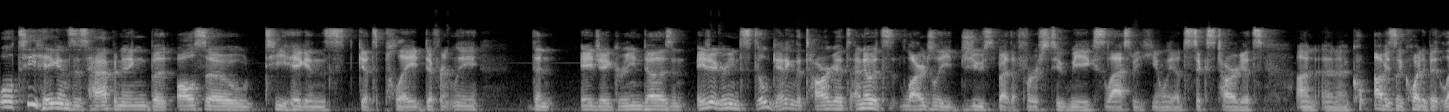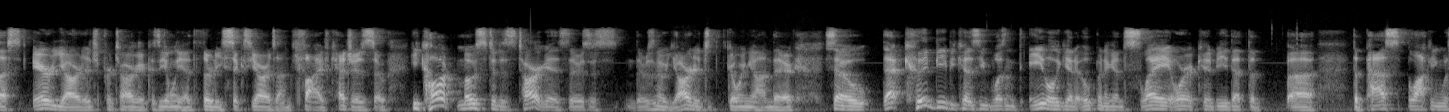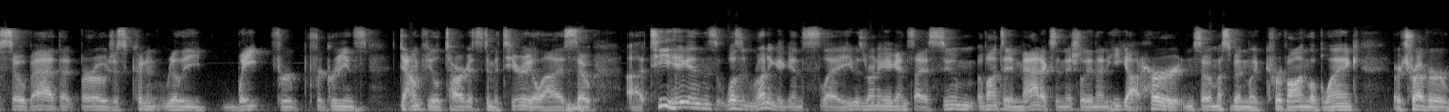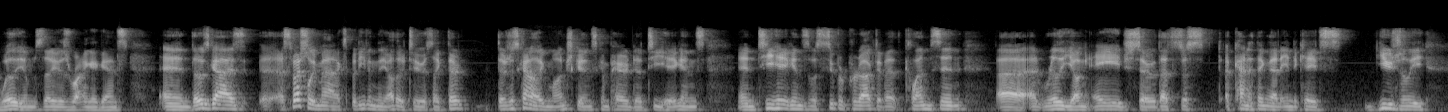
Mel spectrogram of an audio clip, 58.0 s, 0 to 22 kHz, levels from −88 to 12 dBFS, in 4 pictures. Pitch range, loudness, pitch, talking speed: 100-120 Hz, -20 LUFS, 110 Hz, 205 wpm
